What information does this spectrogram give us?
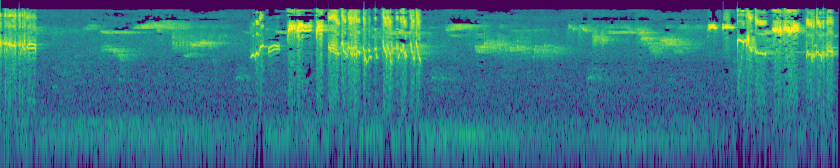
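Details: European robin singing: thin, high, varied phrases of sweet warbles and trills delivered in bursts separated by short pauses, over a steady low rumble of background noise.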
